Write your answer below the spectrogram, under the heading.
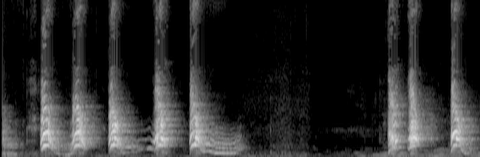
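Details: Two-month-old Shih Tzu puppy named Zoey giving its first barks: five high, sharp yaps about half a second apart, a short silence, then three more quick yaps.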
